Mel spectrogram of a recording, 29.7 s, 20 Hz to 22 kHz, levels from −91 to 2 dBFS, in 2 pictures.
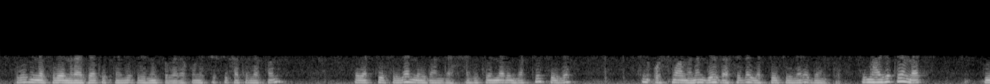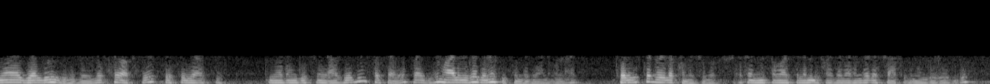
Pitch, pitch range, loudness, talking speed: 100 Hz, 90-110 Hz, -33 LUFS, 120 wpm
